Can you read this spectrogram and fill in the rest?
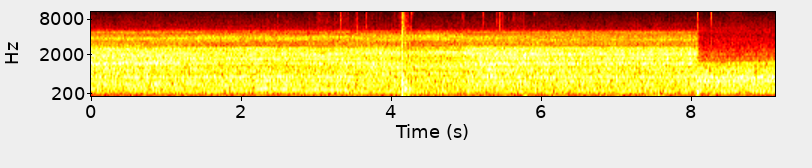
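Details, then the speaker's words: LC2547 CB radio with modification, no station on channel: steady even hiss with no crackle, a clean improved receiver noise floor. "hear that hissing noise I got the talling all the way down the White Noise the noise floor has been improved on this radio"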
